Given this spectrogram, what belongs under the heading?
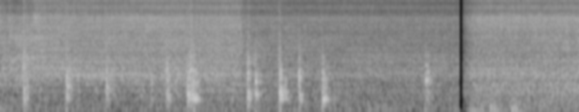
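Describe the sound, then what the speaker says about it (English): Minced meat frying in a pan, a loud continuous sizzle and hiss with repeated scraping stirs and spatula taps throughout, briefly dipping near the end. "We have to fry it first."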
